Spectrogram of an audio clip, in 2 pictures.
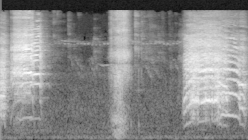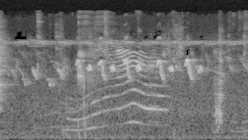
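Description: Chickens squawking in alarm as they are pushed out of a wooden doghouse: a loud squawk at the start and another about three seconds in, then softer clucking and chirping, with a brief scuffle near two seconds.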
